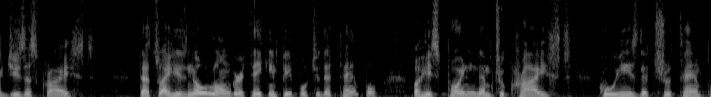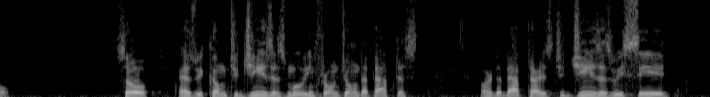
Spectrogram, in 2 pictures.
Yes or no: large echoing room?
yes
